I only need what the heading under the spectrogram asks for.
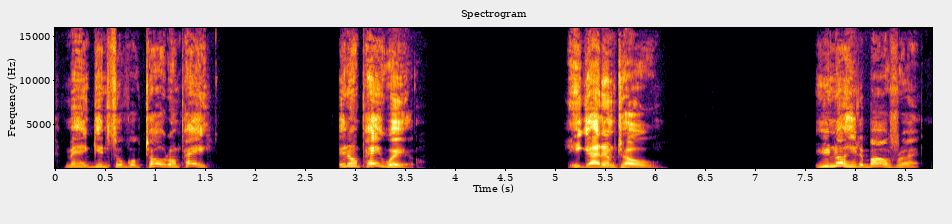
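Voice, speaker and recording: With a mid-range, somewhat dark voice, a man from Alabama, USA, runs a motivational podcast in his Southern accent. He preaches in a homespun way, leaning on slang and rhetorical questions. There's no room sound, just clean studio audio.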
